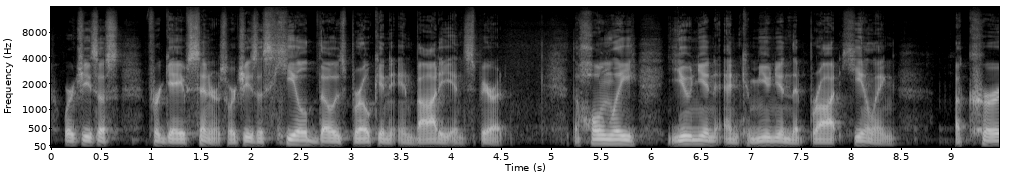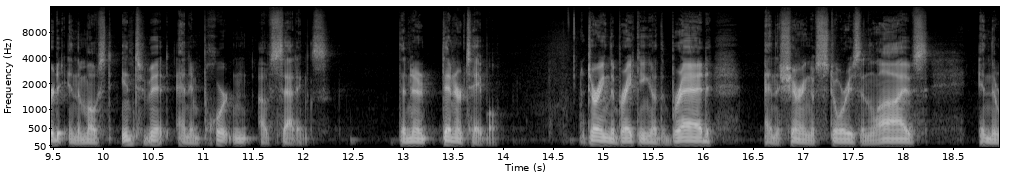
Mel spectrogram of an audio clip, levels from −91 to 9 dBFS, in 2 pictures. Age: 40-59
